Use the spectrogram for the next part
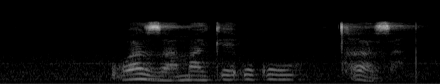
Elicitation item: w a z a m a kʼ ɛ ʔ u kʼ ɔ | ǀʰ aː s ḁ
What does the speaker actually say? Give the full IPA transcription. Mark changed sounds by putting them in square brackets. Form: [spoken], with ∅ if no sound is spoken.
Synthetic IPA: w a z a m a kʼ ɛ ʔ u kʼ [u] | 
